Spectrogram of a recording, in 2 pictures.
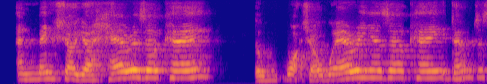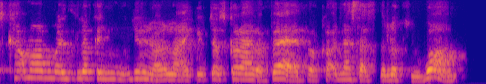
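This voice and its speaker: A woman speaks with an English accent. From England. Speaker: TV talk show host and former actress/model. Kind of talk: casual interview chat. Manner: animated.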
